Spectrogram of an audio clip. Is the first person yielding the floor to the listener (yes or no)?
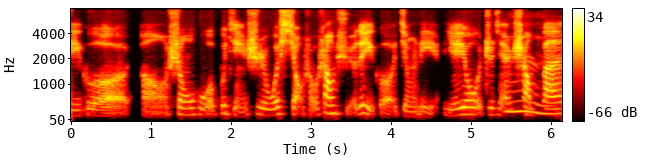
no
